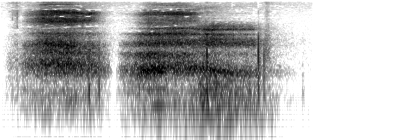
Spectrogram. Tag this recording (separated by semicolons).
breath; male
